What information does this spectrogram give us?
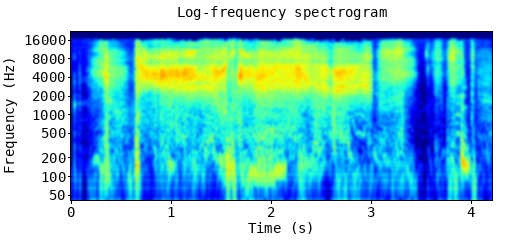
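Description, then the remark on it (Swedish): A man, standing at a urinal while urinating, imitates a water hose spraying with his mouth: a sustained, breathy hiss lasting a couple of seconds, fairly loud, followed by a few shorter puffs of air. “ett ljud som enkelt kan beskrivas som ett ljud som barn gör när de låtsas att de håller i en vattenslang.”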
